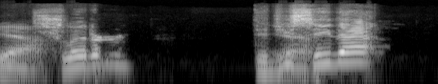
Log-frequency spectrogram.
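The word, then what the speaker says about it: Schlittler: Schlitler. Is that how you say his name last night? Slitter. Yeah, Schlitter.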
